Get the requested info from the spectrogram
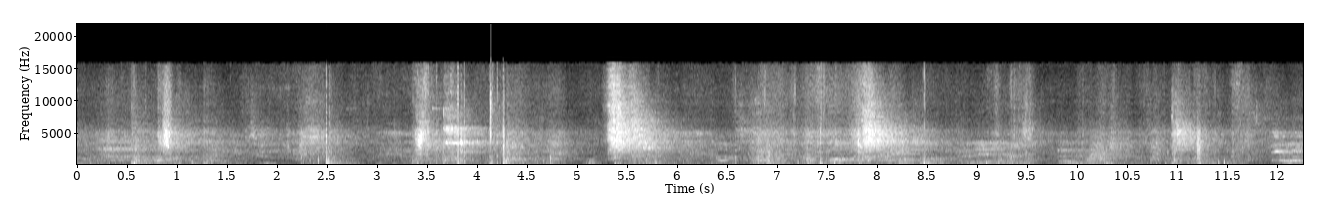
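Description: Brazilian jiu-jitsu grappling on mats: repeated thuds and scuffling as bodies and cotton gis shift and hit the mat, with voices at times in between.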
